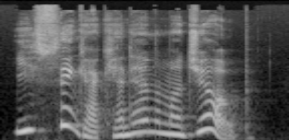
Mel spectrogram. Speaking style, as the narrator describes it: Hermione snapped

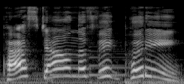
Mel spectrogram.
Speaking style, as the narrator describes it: Uncle Eddie cried

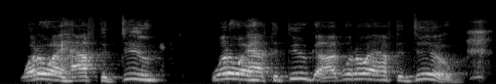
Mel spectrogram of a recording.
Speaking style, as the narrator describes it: he screams

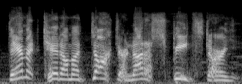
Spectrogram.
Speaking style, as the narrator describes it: McCoy yells back

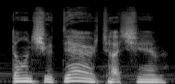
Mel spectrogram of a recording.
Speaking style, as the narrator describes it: screamed back

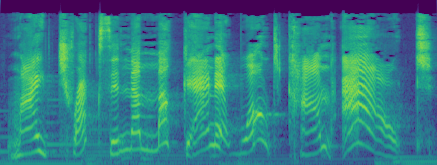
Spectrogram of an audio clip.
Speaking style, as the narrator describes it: the shout

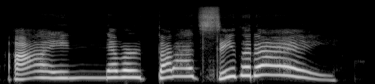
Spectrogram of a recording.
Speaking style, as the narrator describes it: cried Crick, weeping tears of joy

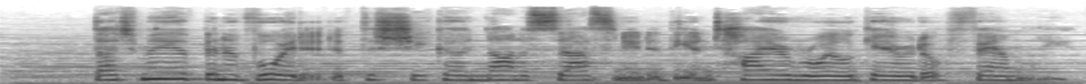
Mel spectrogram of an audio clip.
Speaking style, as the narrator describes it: Ganondorf replied coolly

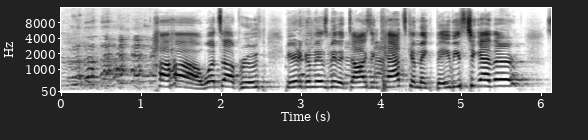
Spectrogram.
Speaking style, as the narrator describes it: Scalia laughed heartily

